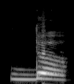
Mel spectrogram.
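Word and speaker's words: deux: o o is one du this x is silent the S is silent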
